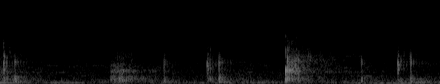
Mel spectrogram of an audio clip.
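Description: Padel ball knocks: the ball bouncing on the court and being struck by padel rackets, a series of sharp irregular knocks with the loudest about three seconds in.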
